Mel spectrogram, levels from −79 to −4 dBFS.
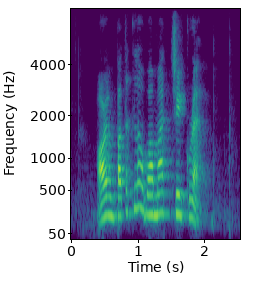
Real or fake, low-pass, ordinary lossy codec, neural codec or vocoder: fake; none; none; codec, 16 kHz, 1 kbps, X-Codec, WavLM features, trained on Multilingual LibriSpeech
